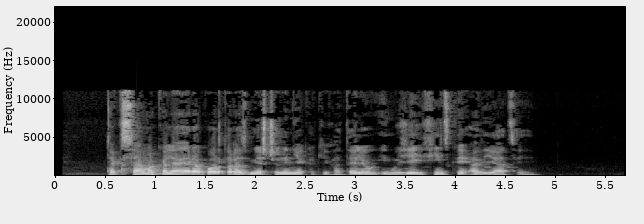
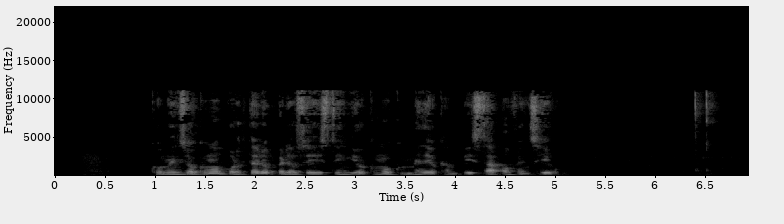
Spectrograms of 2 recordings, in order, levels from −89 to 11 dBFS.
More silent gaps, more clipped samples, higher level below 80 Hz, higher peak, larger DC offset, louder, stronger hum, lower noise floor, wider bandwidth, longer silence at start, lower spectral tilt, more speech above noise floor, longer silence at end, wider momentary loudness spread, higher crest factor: neither; neither; first, -40 dBFS vs -70 dBFS; first, 0 dBFS vs -26 dBFS; neither; first, -14 LUFS vs -45 LUFS; neither; second, -71 dBFS vs -86 dBFS; about the same, 11.5 kHz vs 11.5 kHz; second, 0.55 s vs 0.95 s; first, -5 dB/octave vs -3 dB/octave; first, 57 dB vs 41 dB; first, 0.9 s vs 0.35 s; second, 10 LU vs 13 LU; second, 16 dB vs 22 dB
